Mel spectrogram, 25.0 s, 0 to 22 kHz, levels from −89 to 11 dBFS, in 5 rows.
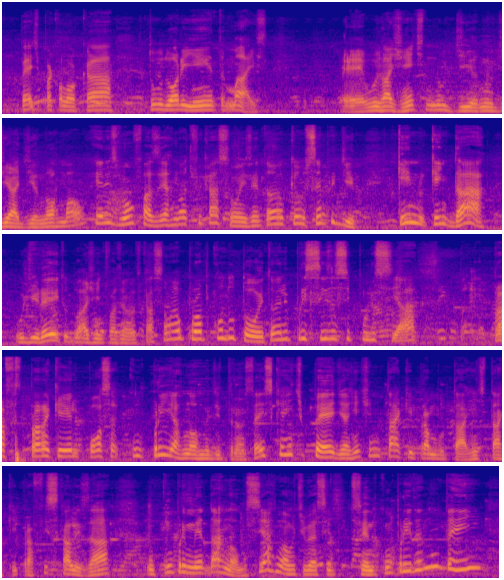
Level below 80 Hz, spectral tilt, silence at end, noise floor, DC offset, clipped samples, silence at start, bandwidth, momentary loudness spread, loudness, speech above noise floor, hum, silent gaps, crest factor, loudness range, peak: -50 dBFS; -5.5 dB/octave; 0 s; -44 dBFS; under 0.1%; under 0.1%; 0 s; 17 kHz; 9 LU; -22 LUFS; 22 dB; none; none; 18 dB; 2 LU; -4 dBFS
